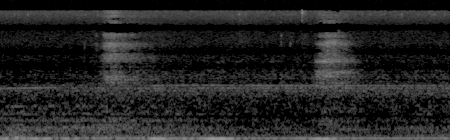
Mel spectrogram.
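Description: A young man breathes out slowly and deeply, close by.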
